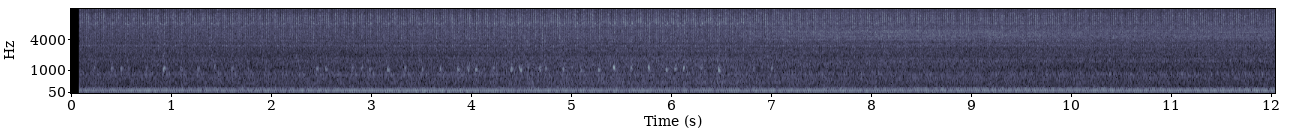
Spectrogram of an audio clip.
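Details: Maserati GranTurismo at warm idle (operating temperature) with a faint fast ticking; the noise is absent when the engine is cold or when the oil dipstick is pulled. The source is unknown.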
